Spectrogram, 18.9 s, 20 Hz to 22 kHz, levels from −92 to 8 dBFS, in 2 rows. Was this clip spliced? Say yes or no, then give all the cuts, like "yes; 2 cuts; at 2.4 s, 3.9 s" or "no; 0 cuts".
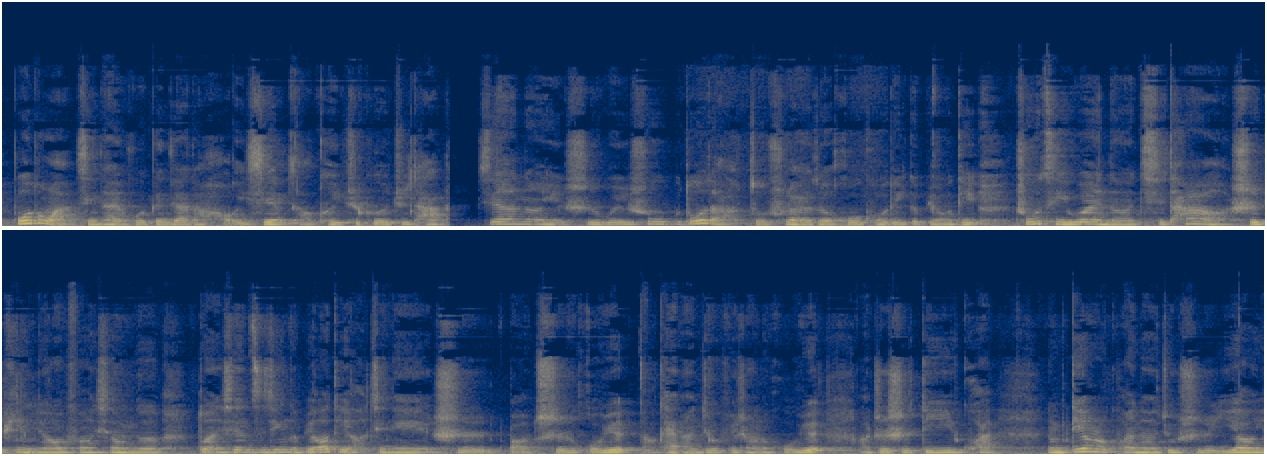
no; 0 cuts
